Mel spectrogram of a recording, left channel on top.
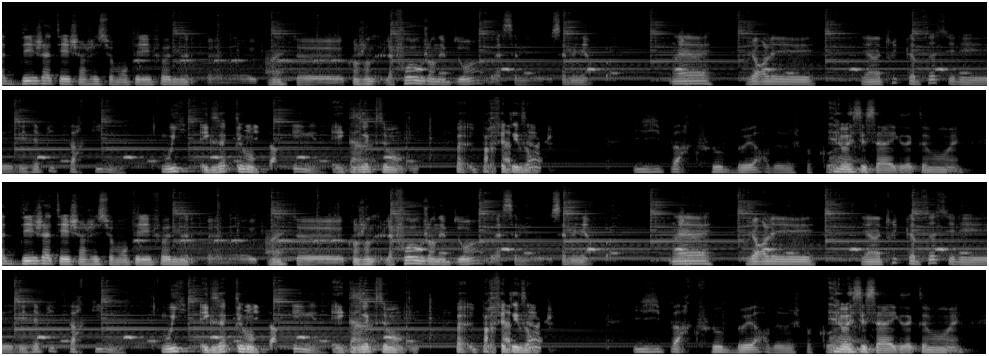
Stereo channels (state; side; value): quieter; left; 4.9 dB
